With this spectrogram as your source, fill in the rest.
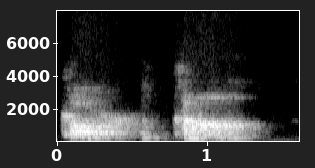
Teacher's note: in car the vowel sound is lengthened in place of the r sound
